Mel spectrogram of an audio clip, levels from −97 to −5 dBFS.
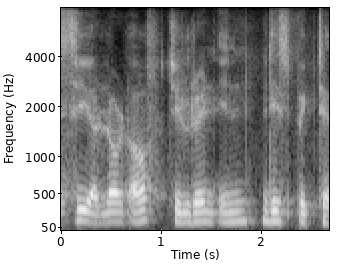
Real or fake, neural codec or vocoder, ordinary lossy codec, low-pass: fake; codec, 16 kHz, 0.8 kbps, ZipCodec; none; none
